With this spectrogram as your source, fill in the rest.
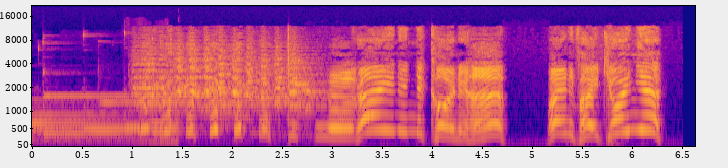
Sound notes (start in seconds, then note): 2.5 sobbing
